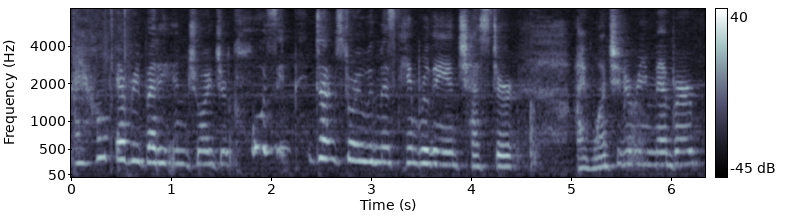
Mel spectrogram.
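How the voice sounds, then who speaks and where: A woman reading a picture book aloud to children, adding chatty asides in an expressive, drawn-out way. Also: a little high, noisy background. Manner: animated, drawn-out, expressive delivery. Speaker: storyteller, dance studio teacher.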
